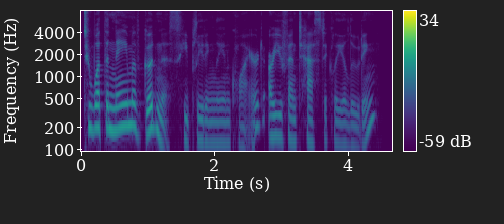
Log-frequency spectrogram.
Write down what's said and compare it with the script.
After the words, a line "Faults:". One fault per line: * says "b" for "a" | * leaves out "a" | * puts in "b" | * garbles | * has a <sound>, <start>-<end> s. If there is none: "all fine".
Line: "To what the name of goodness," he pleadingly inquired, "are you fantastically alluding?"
"To what the name of goodness," he pleadingly inquired, "are you fantastically alluding?"
Faults:
all fine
